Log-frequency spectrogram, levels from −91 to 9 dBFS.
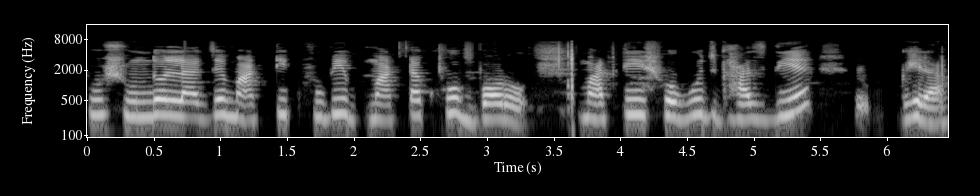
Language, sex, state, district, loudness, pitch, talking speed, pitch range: Bengali, female, West Bengal, North 24 Parganas, -16 LUFS, 255 Hz, 140 wpm, 220-275 Hz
